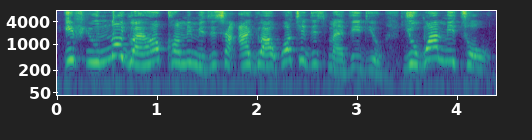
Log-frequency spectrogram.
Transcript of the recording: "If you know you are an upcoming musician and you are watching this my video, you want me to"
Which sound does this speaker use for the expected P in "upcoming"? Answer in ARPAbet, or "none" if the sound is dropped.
none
